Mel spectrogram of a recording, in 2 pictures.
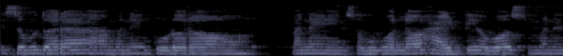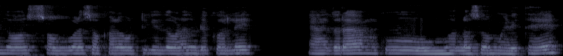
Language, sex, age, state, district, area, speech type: Odia, female, 18-30, Odisha, Puri, urban, spontaneous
